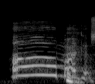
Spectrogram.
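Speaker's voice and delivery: very high, loud gushing squeal; mock thrilled fan. Older lady meeting the comedian, in a mock thrilled squeal.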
